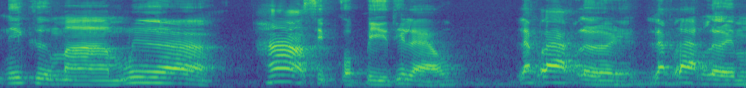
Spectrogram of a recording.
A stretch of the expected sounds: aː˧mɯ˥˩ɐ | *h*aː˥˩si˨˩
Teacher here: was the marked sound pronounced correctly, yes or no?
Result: yes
